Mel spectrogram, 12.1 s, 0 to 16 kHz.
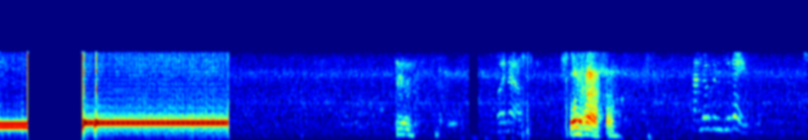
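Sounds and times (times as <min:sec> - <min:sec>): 
telephone line tone during a call transfer: 0:00.0 - 0:00.4, 0:01.2 - 0:03.5
speech: 0:08.6 - 0:09.4.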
